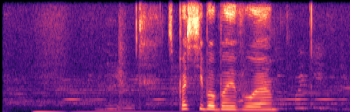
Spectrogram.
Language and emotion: Russian, neutral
